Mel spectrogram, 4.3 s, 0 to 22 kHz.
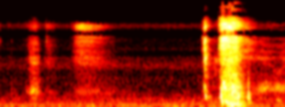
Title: High pollen + open window = lots and lots of sneezes (bad allergy day 1/5)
